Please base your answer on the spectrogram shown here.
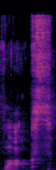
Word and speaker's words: phlox: thought that they were pink, and they're actually pronounced phlox.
